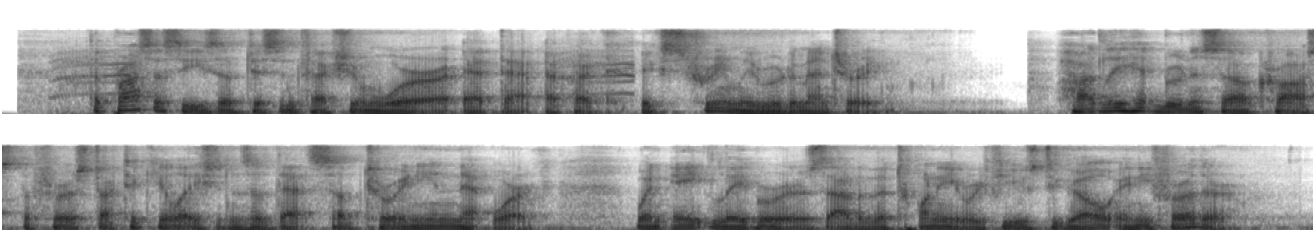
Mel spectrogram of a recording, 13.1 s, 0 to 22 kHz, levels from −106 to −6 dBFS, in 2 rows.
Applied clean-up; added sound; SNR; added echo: none; Bird; 16 dB; reverberation time 1.8 s.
